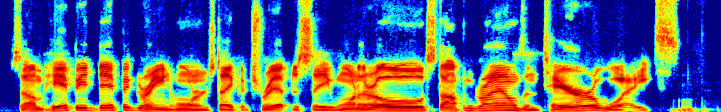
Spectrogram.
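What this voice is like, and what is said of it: Put-on Texas accent. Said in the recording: “I'm going to do it in my Texas voice.”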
